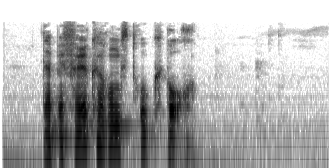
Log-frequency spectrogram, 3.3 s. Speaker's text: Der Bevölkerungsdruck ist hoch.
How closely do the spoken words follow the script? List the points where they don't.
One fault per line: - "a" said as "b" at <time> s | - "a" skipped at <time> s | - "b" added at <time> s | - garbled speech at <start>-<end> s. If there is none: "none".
- "ist" skipped at 1.6 s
